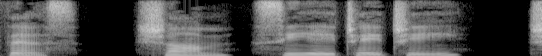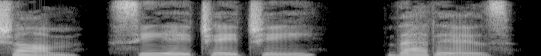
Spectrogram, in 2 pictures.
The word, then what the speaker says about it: શું છે: Pronunciation beat. Tap your desk, 2 beats, and chant with me. Beat it like this. Shum, chhe.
